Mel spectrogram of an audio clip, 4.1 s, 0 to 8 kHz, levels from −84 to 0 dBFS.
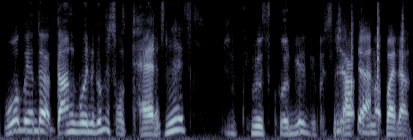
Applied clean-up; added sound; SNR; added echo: neural diffusion model UNIVERSE++.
